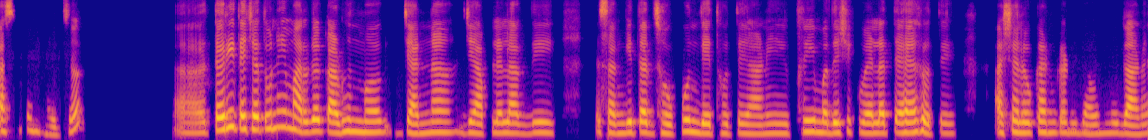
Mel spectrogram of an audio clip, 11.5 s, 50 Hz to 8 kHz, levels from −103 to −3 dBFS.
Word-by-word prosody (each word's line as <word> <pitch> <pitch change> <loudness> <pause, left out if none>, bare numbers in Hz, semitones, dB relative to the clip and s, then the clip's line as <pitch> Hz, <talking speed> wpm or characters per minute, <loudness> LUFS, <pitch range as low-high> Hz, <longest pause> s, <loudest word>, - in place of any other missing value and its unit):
असं 250 +1 0
तेव्हा 245 -3 -7
व्हायचं. 170 - -5 1.0
अ, 210 +1 -5
तरी 275 +6 +8
त्याच्यातूनही 290 +3 +4
मार्ग 240 0 +4
काढून 235 +3 +3
मग 225 0 0 0.2
ज्यांना 220 +2 0 0.2
जे 220 - +1
आपल्याला 210 +1 0
अगदी 210 +2 -3 0.5
संगीतात 220 +1 +2
झोकवून 220 +4 0
देत 200 -1 +1
होते 200 0 -6
आणि 195 +1 -5
फ्रीमध्ये 220 -3 +2
शिकवायला 210 -2 +1
तयार 215 +2 +4
होते, 200 0 -3 0.4
अशा 220 +2 +1
लोकांकडे 215 0 -2
जाऊन 195 -1 -6
मी 205 - -5
गाणं 190 0 +1
215 Hz, 140 wpm, -24 LUFS, 200-230 Hz, 1.0 s, तरी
